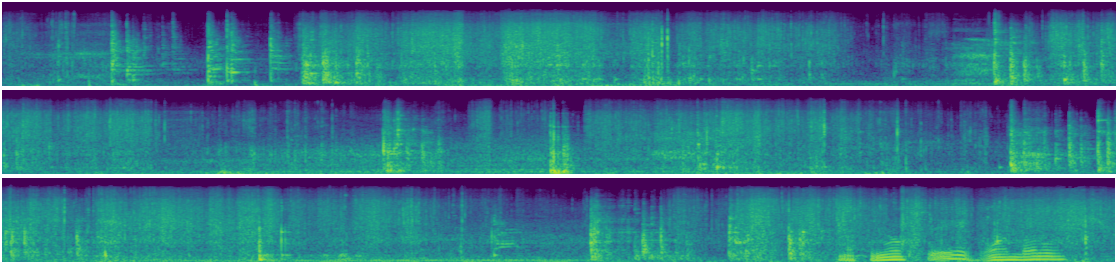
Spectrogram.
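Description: Rummaging through a plastic garbage bag in a wheelie bin: the bag rustles and crinkles while glass bottles and aluminium drink cans clink and knock as they are picked out. A steady low hum runs underneath through the middle stretch.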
